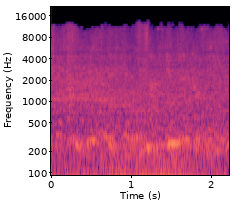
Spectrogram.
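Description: Dry tissue paper crunching as it is pressed and dabbed against a face, over a steady low hum and faint background voices.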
